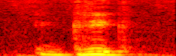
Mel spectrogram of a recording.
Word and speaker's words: Gregg: और दूसरी जो होती है ग्रिग या ग्रिज भी आप कह सकते हो। ग्रिग शॉर्ट हैंड है, ग्रिज शॉर्ट हैंड, ठीक है। प्रोनाउंसिएशन पे ज्यादा जोर मत दो, ग्रिग शॉर्ट हैंड कहते हैं।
